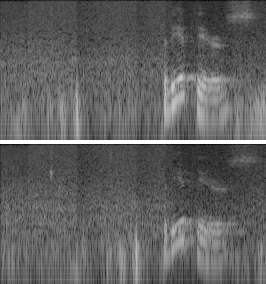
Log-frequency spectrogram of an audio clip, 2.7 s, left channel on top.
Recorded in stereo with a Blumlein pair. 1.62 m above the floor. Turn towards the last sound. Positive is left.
turn(degrees=25)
